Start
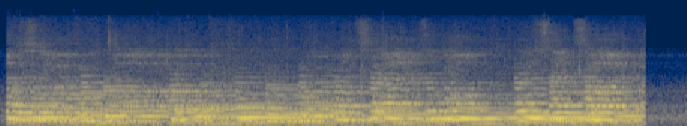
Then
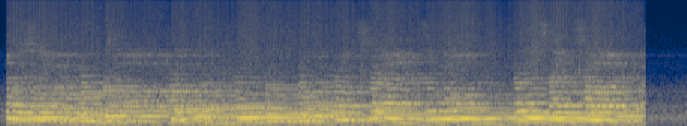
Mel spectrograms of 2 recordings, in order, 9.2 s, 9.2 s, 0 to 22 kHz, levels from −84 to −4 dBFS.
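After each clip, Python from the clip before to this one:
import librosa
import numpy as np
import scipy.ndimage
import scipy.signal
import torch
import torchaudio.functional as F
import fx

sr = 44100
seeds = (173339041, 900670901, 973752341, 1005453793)

y = fx.quant_companded(x, sr, bits=6)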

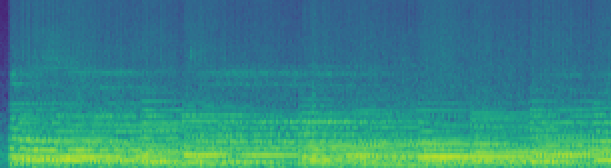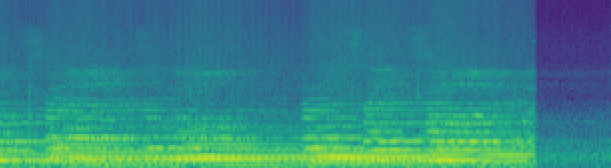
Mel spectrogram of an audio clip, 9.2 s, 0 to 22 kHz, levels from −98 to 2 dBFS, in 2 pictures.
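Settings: y = fx.low_shelf(x, sr, hz=480.0, db=4.0)
y = y * 10.0 ** (1.5 / 20.0)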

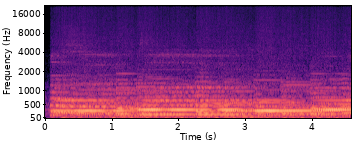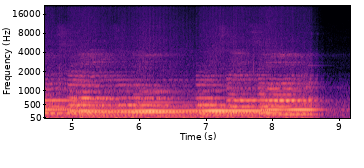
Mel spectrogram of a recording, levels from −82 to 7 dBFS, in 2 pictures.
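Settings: y = fx.rider(x, sr, range_db=10, speed_s=2.0)
y = fx.echo_feedback(y, sr, ms=85, feedback_pct=40, wet_db=-6.5)
y = fx.room_shoebox(y, sr, seeds[0], volume_m3=130.0, walls='furnished', distance_m=0.53)
y = y * 10.0 ** (-2.0 / 20.0)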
